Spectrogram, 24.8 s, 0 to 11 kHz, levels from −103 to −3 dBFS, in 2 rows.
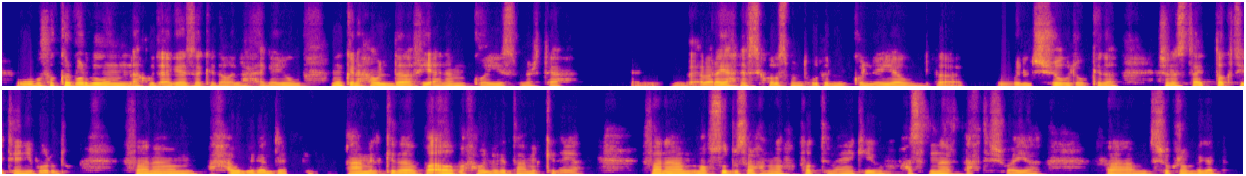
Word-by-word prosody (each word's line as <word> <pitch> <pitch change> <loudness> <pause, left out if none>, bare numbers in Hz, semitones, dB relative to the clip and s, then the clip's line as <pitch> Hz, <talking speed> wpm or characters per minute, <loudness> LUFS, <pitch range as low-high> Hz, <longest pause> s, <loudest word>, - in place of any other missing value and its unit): وبافكر 125 +10 +3
برضه 145 -1 +6 0.3
آخد 115 -3 -3
أجازة 105 +1 +2
كده 105 -1 -5
والّا 95 0 -4
حاجة 105 0 -6
يوم، 100 +1 0 0.3
ممكن 135 -2 +4
أحاول 110 +1 +3
ده 110 +1 +5
فيه 110 -1 0
أنام 105 0 -1
كويس 100 +3 -4
مرتاح، 105 +1 -7 0.8
يعني - - -14
ب - - -14
بارَيَّح 110 +3 +2
نفسي 110 -1 -2
خالص 110 0 -2
من 95 - -2
ضغوط 115 +5 -6
ال 100 -2 -2
الكُلية 100 +2 0
وبتاع 100 0 -4 0.4
والشغل 105 - +1
وكده، 105 +5 -3 0.4
عشان 125 - +1
أستعيد 130 +4 +2
طاقتي 130 -3 +1
تاني 105 -2 -2
برضه، 100 -1 -3 0.7
فأنا 110 -2 +1 0.2
هاحاول 145 0 +2
بجد 110 0 +1
أ - - 0 0.6
هاعمل 115 -3 +3
كده، 115 +2 +2
فآه، 160 +9 +8
باحاول 125 +1 -2
بجد 110 -1 -3
أعمل 105 -1 -2
كده 100 0 -7
يعني. 95 0 -8 0.6
فأنا 110 -1 +4
مبسوط 105 +5 +1
بصراحة 115 0 -1
إن 110 - -4
أنا 105 -1 0 0.2
فضفت 110 -1 -3
معاكِ، 100 +1 -5
وحسيت 95 +4 -7
إن 110 - +2
أنا 105 - +4
ارتَحت 100 0 -9
شوية، 100 +2 -4 0.6
فشكرًا 95 +1 -1
بجد. 95 0 -3
105 Hz, 140 wpm, -24 LUFS, 100-115 Hz, 0.8 s, فآه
